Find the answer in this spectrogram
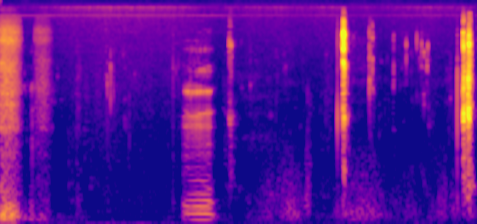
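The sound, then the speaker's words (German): Wet smacking and clicking of someone chewing sticky gummy candy with the mouth open, irregular lip smacks spaced out over a few seconds, with a brief voiced hum in the middle. “Bitte schmatzen Sie nicht. Mund zu.”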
